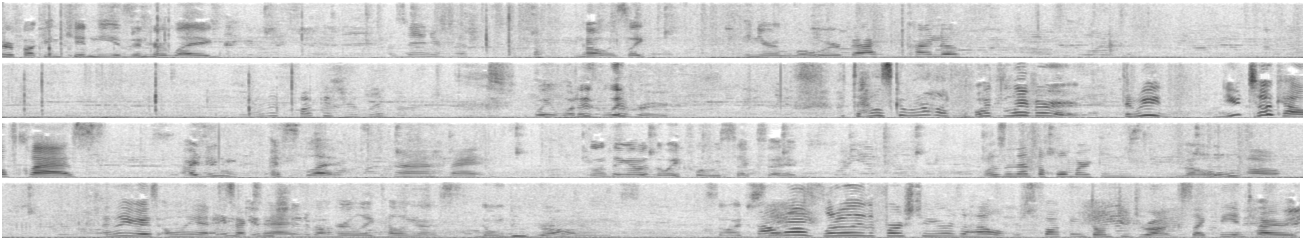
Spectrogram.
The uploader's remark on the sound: Recorded on a bus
